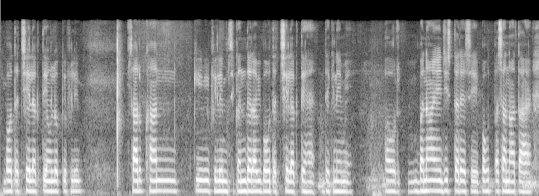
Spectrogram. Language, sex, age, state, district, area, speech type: Urdu, female, 45-60, Bihar, Khagaria, rural, spontaneous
